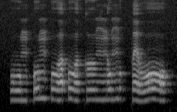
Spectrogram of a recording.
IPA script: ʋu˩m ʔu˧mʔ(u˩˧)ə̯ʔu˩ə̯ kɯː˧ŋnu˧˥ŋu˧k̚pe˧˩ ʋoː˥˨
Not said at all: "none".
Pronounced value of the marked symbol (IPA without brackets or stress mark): u˩˧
